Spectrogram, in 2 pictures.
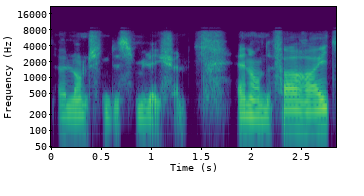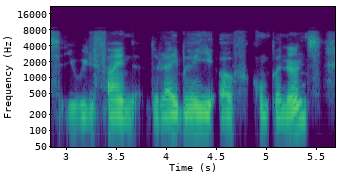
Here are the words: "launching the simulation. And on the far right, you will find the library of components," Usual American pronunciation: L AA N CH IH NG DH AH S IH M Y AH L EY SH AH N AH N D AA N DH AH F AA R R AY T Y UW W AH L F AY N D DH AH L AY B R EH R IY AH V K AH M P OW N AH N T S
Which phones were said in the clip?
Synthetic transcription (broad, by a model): L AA N CH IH NG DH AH S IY M Y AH L EY SH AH N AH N AA N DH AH F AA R R AY T Y UW W AH L F AY N D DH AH L AY B R EH R IY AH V K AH M P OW N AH N T S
